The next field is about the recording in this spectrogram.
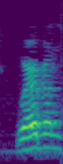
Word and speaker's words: verbum: If you're not familiar much with Latin, these are spelled with V's, so it looks like verbum, but in Latin you pronounce a V kind of like a W sound.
